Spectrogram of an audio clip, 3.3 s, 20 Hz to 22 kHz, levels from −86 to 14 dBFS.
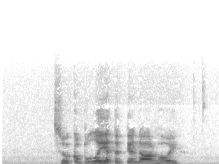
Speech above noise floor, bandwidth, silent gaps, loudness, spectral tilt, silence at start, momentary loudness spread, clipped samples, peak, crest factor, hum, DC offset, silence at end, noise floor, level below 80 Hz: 34 dB; 13.5 kHz; none; -25 LUFS; -4 dB/octave; 0.8 s; 11 LU; under 0.1%; -8 dBFS; 18 dB; none; under 0.1%; 0.65 s; -59 dBFS; -66 dBFS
